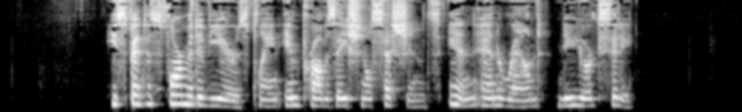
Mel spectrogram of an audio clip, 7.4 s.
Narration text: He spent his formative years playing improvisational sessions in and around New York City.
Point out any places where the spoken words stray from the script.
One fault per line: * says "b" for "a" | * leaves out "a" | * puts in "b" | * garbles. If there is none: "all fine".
all fine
